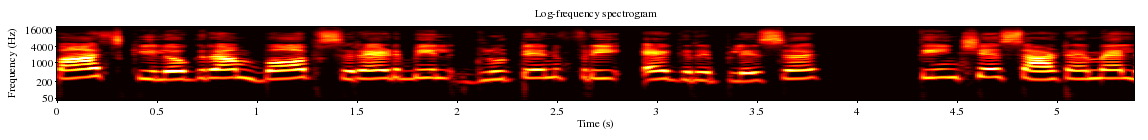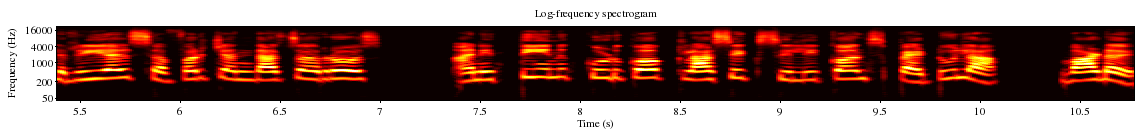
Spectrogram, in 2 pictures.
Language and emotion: Goan Konkani, neutral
